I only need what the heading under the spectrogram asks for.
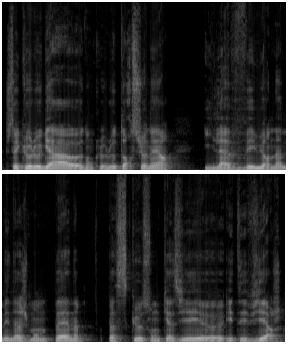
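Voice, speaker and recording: A man with a deep, low voice tells a rambling everyday anecdote in a relaxed, chatty way. He wanders off on tangents, piles up little fillers, and slips into quick bits of acted dialogue. He sounds like a regular host talking straight to his audience. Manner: chatty, digressive, full of fillers and acted quotes. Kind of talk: casual storytelling monologue.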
